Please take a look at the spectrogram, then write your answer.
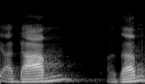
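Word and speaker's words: אדם: se pronuncia así y adam adam con m al final y significa hombre como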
